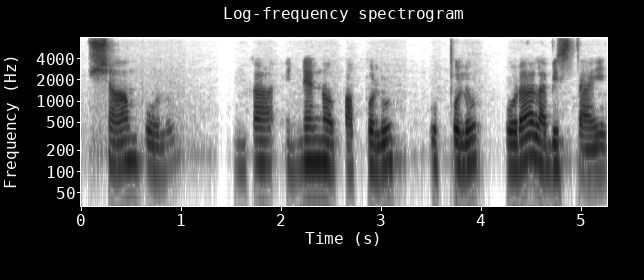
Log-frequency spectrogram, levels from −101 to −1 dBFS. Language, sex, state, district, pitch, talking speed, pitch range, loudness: Telugu, male, Telangana, Nalgonda, 130 Hz, 90 wpm, 125-140 Hz, -18 LUFS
